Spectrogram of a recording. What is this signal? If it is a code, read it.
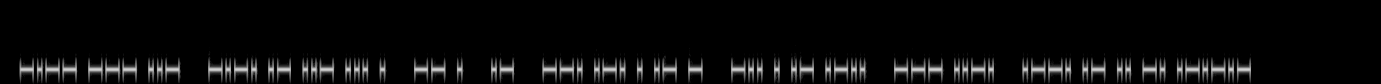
Morse code, heard as a keyed tone, about 28 wpm, 700 Hz. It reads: YOU CAUSE ME A GREAT DEAL OF PAIN.
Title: Sentences from Top 1600 Words 28wpm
